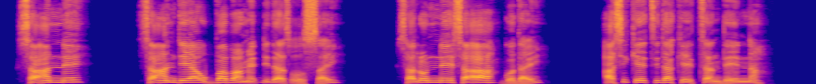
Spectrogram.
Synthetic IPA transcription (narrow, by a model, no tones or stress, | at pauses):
sɐʔɐnːɛ | sɐʔɐnd̪ɛʔɪaːʊbːɐbaːmɛɗːɪd̪aːt͡sʼo̞ːsːɐj | sɐlɔnːɛsɐʔaːɡɔd̪ɐj | ʔɐsɪke̞ːt͡sʼːɪd̪ɐke̞ːt͡sːɐnd̪e̞ːnːɐ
